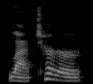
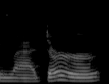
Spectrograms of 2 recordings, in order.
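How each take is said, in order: First: The middle consonant is a clear T. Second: The middle consonant is a clear D. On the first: "you don't say latter" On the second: "you don't say ladder"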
